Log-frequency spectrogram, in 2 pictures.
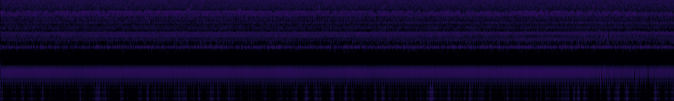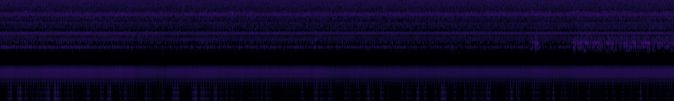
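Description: Near silence, with only a faint, steady low tone running underneath.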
